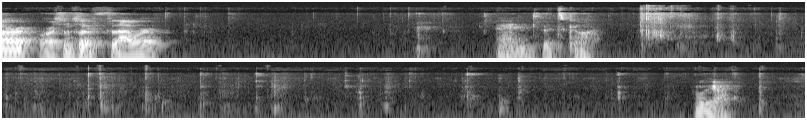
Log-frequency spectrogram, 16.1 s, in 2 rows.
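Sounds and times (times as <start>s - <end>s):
quiet chewing: 1.5s - 16.0s
crisp pastry crackle: 1.6s - 11.0s.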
